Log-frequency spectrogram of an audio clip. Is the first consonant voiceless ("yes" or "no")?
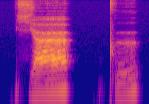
yes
